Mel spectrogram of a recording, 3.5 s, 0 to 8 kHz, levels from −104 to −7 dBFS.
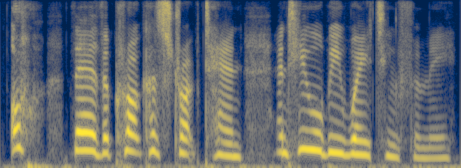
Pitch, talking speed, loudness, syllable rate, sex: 260 Hz, 245 wpm, -17 LUFS, 5.8 syllables/s, female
